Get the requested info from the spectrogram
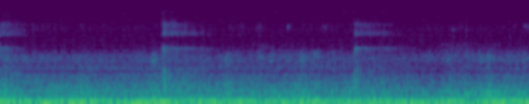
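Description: Passenger train running along the line, heard from inside the carriage as a steady low rumble, with a sharp click roughly every two and a half seconds.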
